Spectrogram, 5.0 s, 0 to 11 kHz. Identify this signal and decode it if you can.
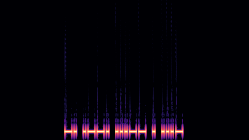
Morse code, heard as a keyed tone, about 23 wpm, 700 Hz. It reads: NP3EV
